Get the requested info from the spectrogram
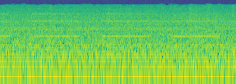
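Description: A Toyota Alphard's in-cabin parking warning beeps repeatedly at one steady pitch while the car is manoeuvred close to the kerb, over a steady low rumble.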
